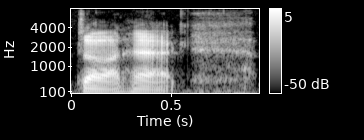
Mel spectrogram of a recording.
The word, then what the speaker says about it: .hack: right where the doted it says do hack so you're supposed to pronounce it do hack uh anyway let's get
